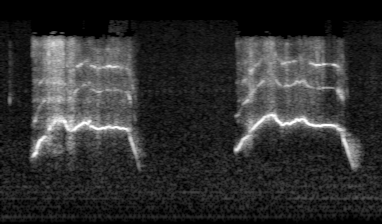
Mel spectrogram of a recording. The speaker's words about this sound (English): And I start screaming and I start whistling, because I could whistle very, very loud, like very loud. If you want, I could whistle right now for you.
